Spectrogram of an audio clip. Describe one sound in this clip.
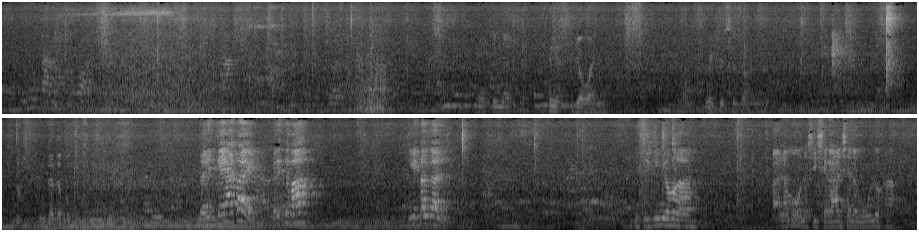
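Several people talk and chatter nearby.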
